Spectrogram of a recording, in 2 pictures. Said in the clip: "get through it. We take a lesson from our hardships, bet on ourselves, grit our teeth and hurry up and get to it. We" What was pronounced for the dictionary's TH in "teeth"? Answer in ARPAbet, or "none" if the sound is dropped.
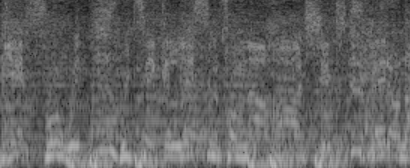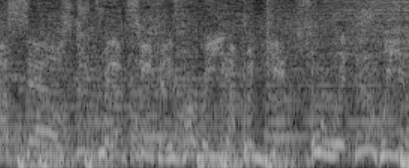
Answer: TH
